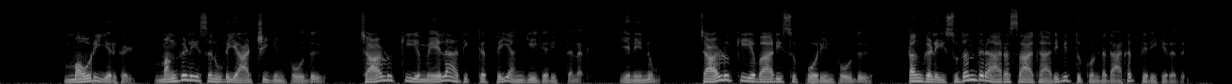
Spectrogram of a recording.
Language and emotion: Tamil, neutral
